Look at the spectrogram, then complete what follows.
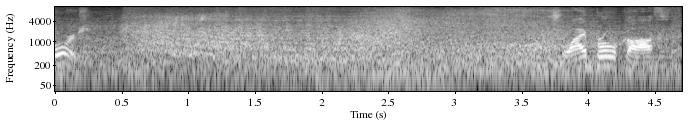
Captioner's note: jet engine noises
